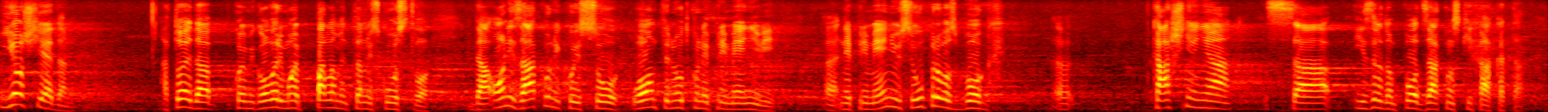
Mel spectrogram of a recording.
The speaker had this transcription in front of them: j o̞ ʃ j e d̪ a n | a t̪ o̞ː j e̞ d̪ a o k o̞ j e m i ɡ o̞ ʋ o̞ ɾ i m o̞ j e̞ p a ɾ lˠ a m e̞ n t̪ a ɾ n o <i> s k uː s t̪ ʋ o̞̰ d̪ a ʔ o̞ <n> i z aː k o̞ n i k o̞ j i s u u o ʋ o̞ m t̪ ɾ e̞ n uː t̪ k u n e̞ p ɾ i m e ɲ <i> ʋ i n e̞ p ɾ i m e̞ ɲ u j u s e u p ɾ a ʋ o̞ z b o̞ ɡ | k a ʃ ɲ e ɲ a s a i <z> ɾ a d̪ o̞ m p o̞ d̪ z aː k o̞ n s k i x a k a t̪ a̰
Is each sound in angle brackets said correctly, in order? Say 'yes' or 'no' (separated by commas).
yes, yes, yes, yes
